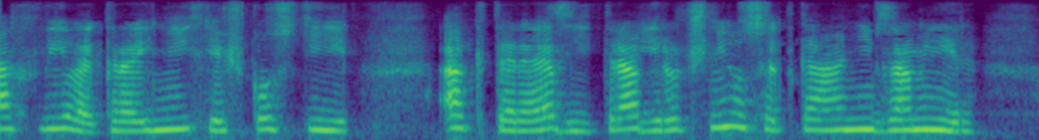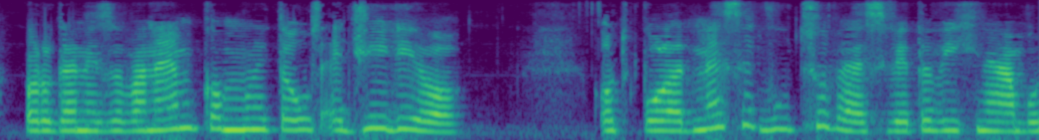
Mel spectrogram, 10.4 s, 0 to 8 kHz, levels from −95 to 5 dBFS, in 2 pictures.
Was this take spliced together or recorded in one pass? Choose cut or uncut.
cut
